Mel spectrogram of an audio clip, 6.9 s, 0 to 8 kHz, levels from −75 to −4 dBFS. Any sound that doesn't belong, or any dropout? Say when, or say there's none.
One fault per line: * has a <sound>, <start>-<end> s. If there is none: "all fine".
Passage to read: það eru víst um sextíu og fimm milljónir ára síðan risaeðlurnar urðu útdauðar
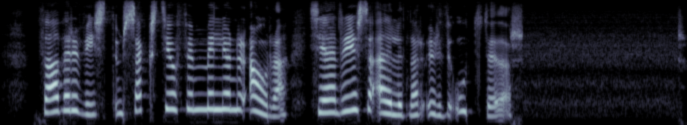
all fine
